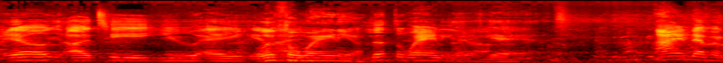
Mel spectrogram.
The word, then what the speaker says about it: Lithuania: Lithuania.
